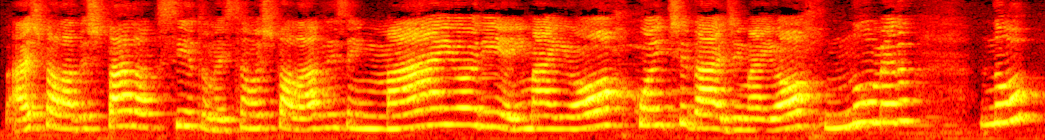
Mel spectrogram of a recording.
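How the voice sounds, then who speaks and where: In a recorded online class, a Brazilian woman with a high, slightly bright voice and a Brazilian Portuguese accent teaches grammar at a slow pace. She patiently splits words into syllables and repeats them. The room is echoey, and her voice sounds distant.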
